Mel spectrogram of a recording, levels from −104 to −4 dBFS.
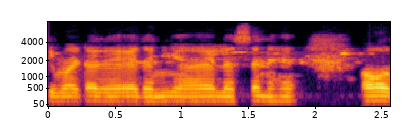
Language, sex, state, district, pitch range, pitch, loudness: Hindi, male, Uttar Pradesh, Jyotiba Phule Nagar, 120-125 Hz, 125 Hz, -20 LUFS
